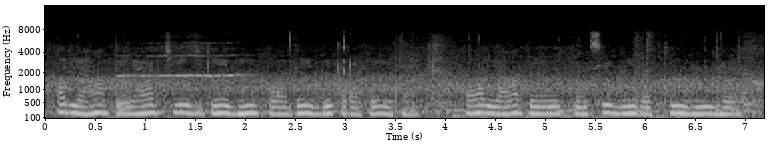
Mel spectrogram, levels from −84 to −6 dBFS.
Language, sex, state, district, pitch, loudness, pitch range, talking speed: Hindi, male, Uttar Pradesh, Jalaun, 195 Hz, -32 LUFS, 185-200 Hz, 165 wpm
